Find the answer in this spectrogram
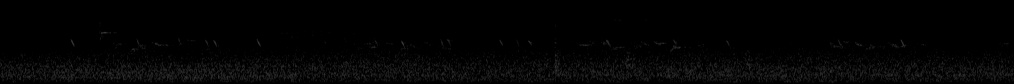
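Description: Faint outdoor ambience: small birds giving short, scattered chirps over a steady hiss.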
